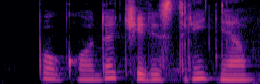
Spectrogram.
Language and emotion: Russian, neutral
